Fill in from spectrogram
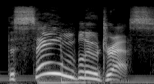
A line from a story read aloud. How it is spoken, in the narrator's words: prosecutors cried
